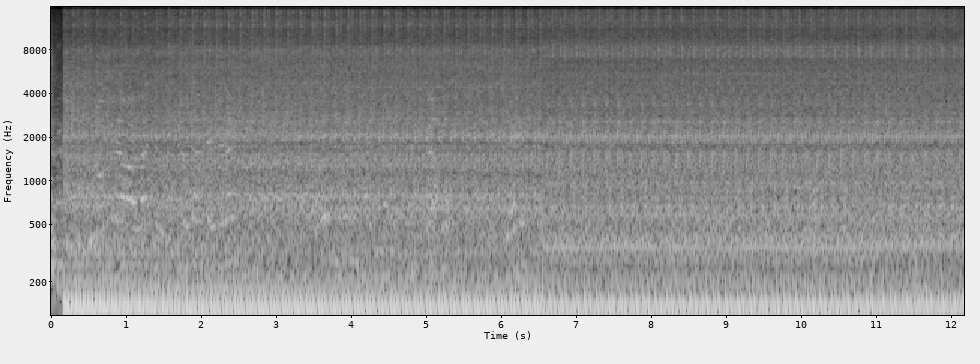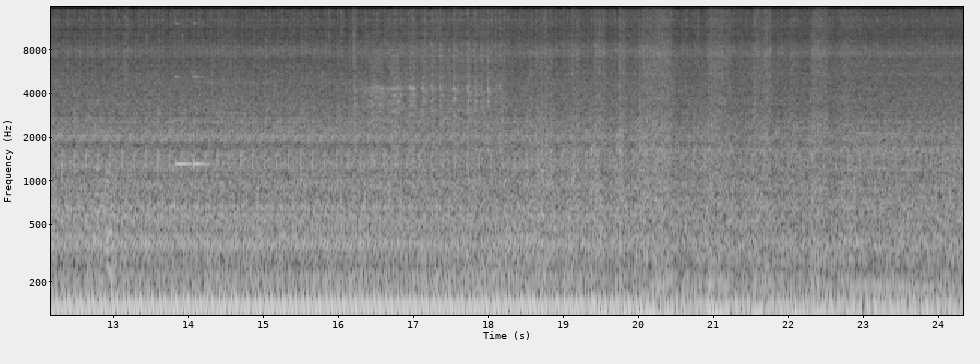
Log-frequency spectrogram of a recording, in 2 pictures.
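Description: A grandfather's 1972-model tractor engine, just brought back to life after years of sitting, idles steadily and loudly up close with a low, continuous rumble throughout, while people talk over it.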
